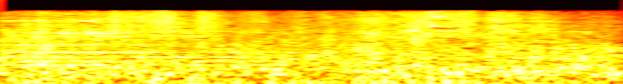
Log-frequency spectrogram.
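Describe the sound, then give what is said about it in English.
A CSX freight train passes with a loud, continuous rumble of rolling wheels and railcars. The deep roar holds steady throughout with no break and no talk. “That's the sound of a CSX train doing its part to move the economy forward.”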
